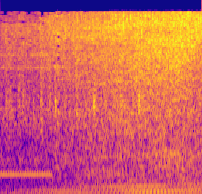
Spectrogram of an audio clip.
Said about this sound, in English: They are walking along the road, when suddenly a magnificent motor car drives past.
